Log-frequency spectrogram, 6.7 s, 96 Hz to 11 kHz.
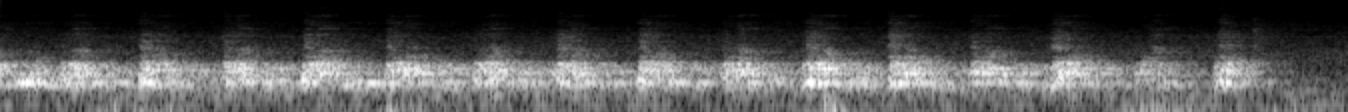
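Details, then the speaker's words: Normal fetal heartbeat on Doppler during a second-trimester morphology ultrasound, with a normal four-chamber heart and the baby in a sitting position: rapid, regular whooshing pulses at 146 beats per minute. "Certinho, a frequência cardíaca 146. Coraçãozinho perfeitinho."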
